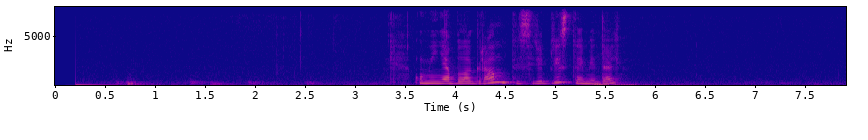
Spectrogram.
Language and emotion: Russian, neutral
